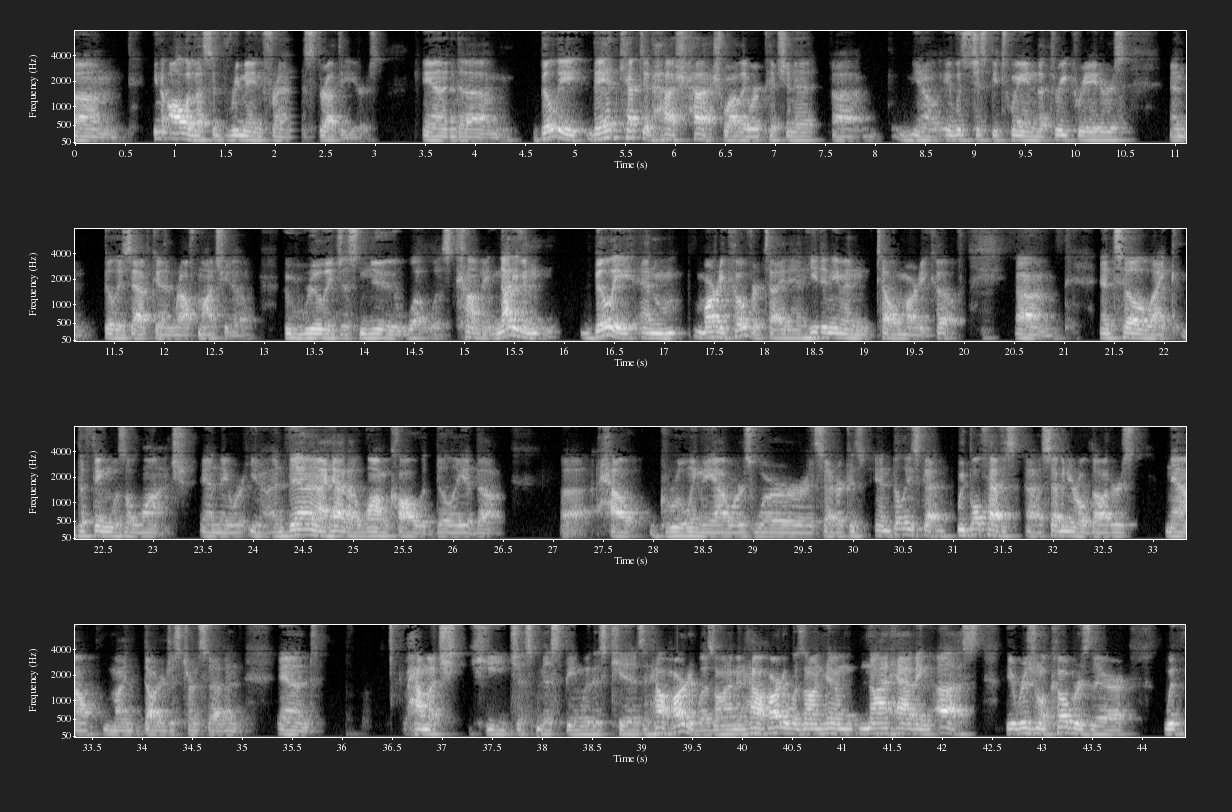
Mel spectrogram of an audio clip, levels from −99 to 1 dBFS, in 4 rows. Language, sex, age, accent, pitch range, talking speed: English, male, 30-49, American, 100-120 Hz, 190 wpm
